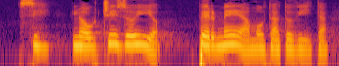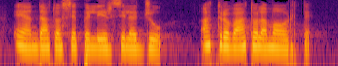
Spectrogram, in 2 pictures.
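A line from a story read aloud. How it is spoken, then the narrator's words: Choked, dry-eyed admission. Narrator (Italian): con gli occhi aridi, con voce strozzata, ella riconobbe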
